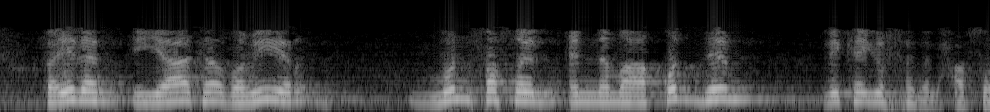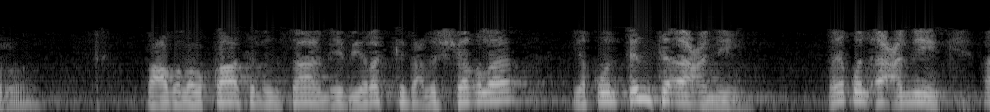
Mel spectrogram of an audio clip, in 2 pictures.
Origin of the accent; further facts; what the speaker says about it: Kuwait; على كل حال احنا عندنا بالكويت يقولون هذا الميدان شنو يا ميدان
